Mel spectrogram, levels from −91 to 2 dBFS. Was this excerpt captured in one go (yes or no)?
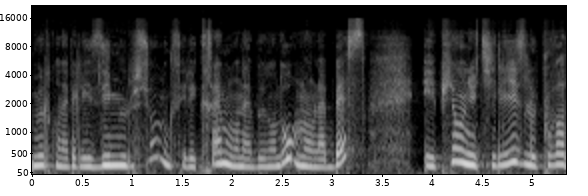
yes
